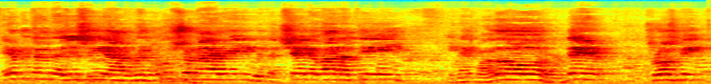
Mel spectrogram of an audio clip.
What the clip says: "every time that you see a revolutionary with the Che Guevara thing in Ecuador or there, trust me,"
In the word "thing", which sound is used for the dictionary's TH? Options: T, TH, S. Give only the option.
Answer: T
